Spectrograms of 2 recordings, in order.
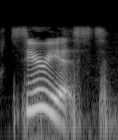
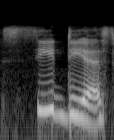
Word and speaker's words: serious: Okay, I heard some people saying cedius with a D, pronouncing the R like a D. You want to make sure that's an R sound, R, not D, R.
